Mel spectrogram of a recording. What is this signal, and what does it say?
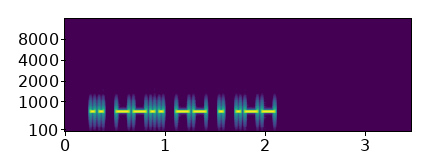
Morse code, heard as a keyed tone, about 29 wpm, 700 Hz. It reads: IZMEW
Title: Code Groups - 5 Letters - 28wpm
